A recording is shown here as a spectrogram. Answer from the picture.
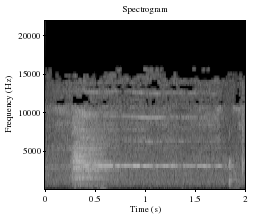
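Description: A short, loud breathy sigh, followed by a thin, steady high-pitched whine in the background.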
